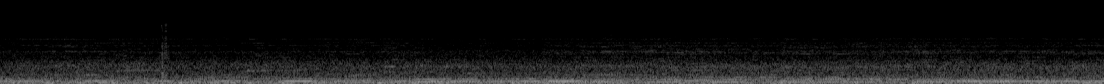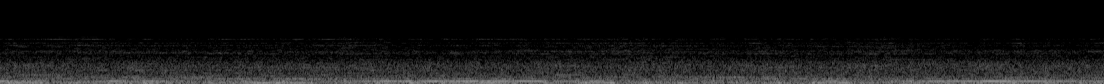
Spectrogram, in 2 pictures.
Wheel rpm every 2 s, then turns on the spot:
0, 0, 0, 0, 0, 0, 0, 0, 0, 0, 0.
none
